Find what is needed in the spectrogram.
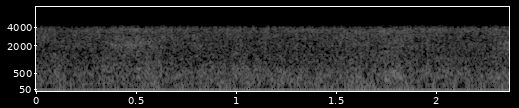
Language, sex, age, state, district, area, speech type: Hindi, female, 18-30, Madhya Pradesh, Betul, rural, conversation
